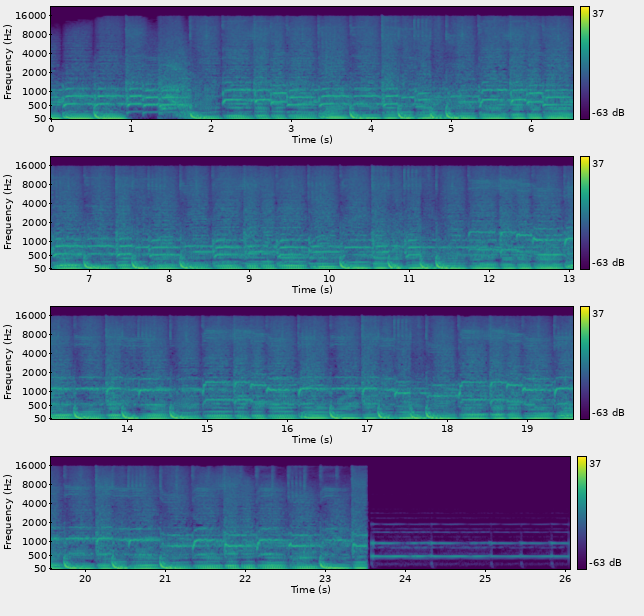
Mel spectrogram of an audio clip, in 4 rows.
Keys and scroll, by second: 15.8 alt+w, 19.2 ctrl+a, 24.2 alt+w.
